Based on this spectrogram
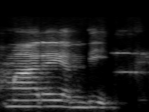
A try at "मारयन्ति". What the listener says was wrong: Marayanti. It sounds like Marayandi. You have to consciously pronounce it clearly as Marayanti and not Marayandi. You have to consciously pronounce it as Marayanti and not Marayandi.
